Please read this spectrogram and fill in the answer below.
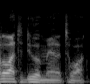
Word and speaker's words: Manitowoc: a lot to do a minute walk by the way it's how you say it yeah probably not hits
